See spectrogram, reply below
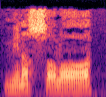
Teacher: قرأ ورش كلمة الصلاة بتغليظ اللام لوجود الصاد قبلها فتصير من الصلاة.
